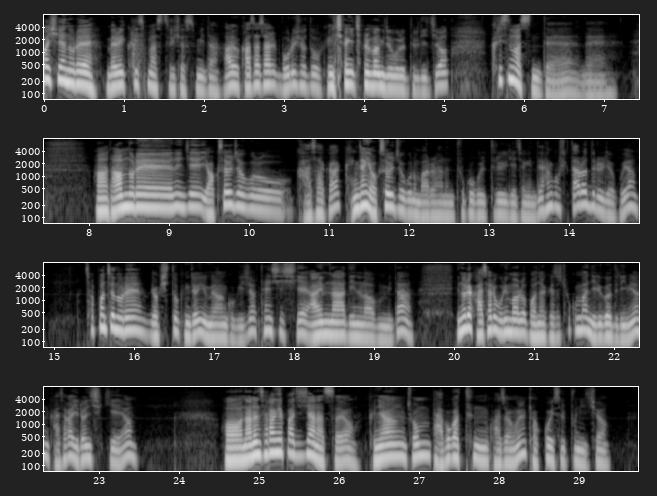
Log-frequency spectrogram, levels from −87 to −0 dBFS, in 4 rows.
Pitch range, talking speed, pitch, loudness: 130-170 Hz, 385 characters per minute, 150 Hz, -26 LUFS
